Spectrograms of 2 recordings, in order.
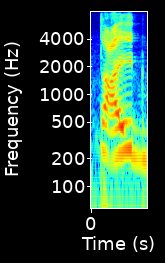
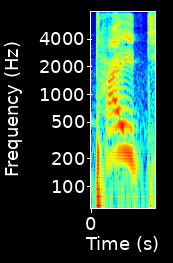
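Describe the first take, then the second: First: টাইট with unaspirated T; wrong-way example. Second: টাইট with aspirated T; corrected pronunciation. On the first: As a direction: puffless টাইট. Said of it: "বলবো না". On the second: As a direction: puff the opening of টাইট. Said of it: "আমরা কি বলবো?". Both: Shown as a demonstration.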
